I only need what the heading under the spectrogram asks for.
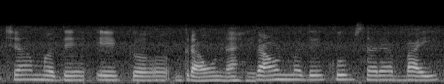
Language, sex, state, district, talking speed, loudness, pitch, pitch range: Marathi, female, Maharashtra, Nagpur, 120 wpm, -26 LUFS, 205 Hz, 190-215 Hz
